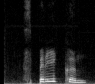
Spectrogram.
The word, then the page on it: to speak: British English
